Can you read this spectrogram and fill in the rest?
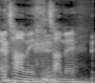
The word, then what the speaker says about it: Jaime: Spanish pronunciation, we're going Jaime or are we going Jamie? – It's Jaime.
